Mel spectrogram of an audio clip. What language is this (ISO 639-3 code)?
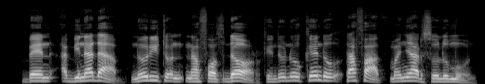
luo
